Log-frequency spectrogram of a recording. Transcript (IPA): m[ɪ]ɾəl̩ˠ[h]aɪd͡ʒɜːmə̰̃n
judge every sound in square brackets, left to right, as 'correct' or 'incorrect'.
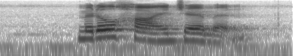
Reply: correct, correct

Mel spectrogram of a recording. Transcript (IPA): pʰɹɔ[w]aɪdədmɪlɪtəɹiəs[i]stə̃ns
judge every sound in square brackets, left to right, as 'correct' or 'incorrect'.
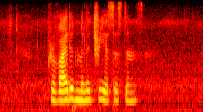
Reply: incorrect: v, incorrect: ɪ

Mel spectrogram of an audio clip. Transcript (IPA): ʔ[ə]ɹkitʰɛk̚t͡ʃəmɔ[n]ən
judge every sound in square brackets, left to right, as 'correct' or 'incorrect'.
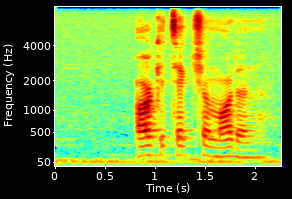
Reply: incorrect: a, incorrect: d

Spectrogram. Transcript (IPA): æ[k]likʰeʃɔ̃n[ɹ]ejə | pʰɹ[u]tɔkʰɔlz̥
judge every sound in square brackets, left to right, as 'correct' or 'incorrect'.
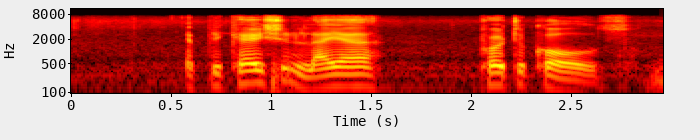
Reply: incorrect: p, incorrect: l, incorrect: o

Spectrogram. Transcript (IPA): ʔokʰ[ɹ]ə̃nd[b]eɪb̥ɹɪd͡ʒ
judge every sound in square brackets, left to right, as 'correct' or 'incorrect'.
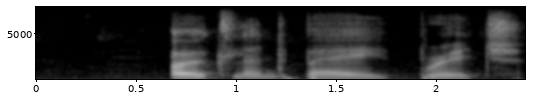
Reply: incorrect: l, correct

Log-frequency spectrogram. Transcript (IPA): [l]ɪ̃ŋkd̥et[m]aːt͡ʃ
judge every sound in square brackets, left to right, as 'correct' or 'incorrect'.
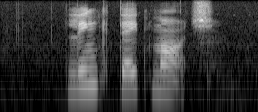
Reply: correct, correct

